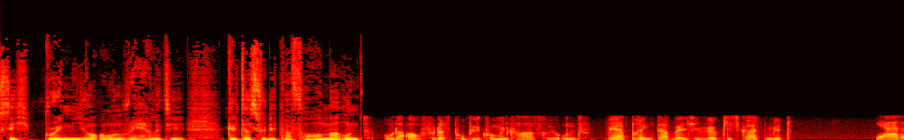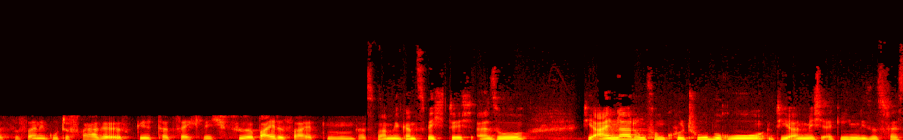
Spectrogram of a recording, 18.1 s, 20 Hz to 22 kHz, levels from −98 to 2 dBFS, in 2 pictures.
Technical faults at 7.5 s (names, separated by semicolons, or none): input switched to a poorer device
